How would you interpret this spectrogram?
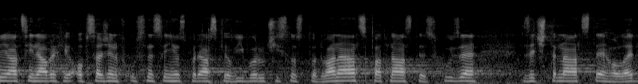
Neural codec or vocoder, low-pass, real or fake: none; 14.4 kHz; real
